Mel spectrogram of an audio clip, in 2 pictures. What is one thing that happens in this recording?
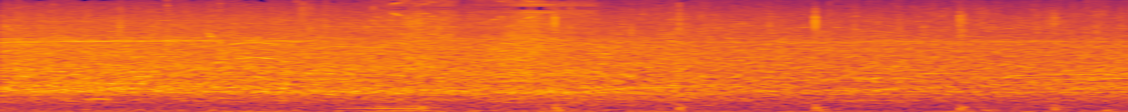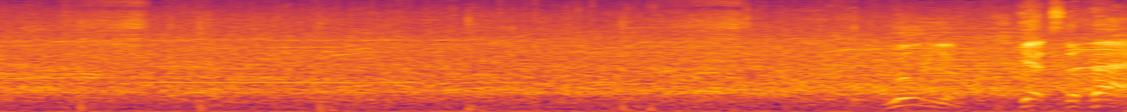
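A large crowd roars steadily in an echoing arena.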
